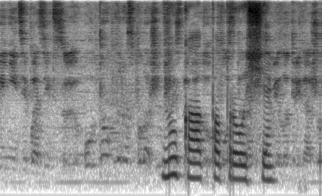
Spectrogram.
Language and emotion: Russian, neutral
